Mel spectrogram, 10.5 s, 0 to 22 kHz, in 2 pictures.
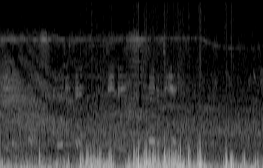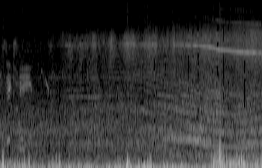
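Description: A Flyfans 64mm EDF L-39 radio-controlled jet running on 6S power flies fast overhead, its high turbine-like whine rising and falling in pitch as it passes, partly masked by heavy gusting wind on the microphone.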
